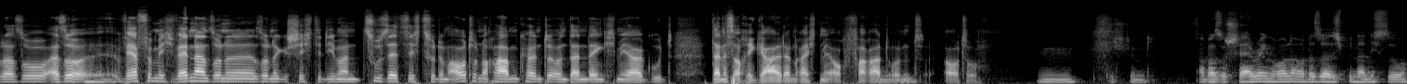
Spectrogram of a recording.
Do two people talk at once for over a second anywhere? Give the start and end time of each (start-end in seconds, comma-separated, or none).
none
